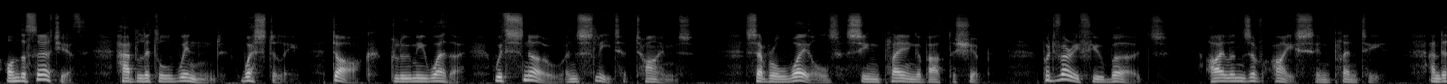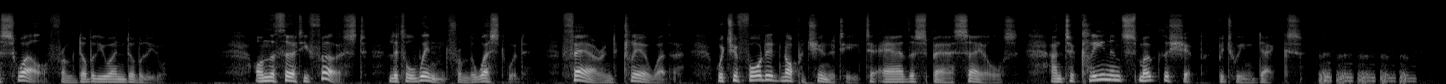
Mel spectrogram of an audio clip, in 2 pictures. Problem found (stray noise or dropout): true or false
true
